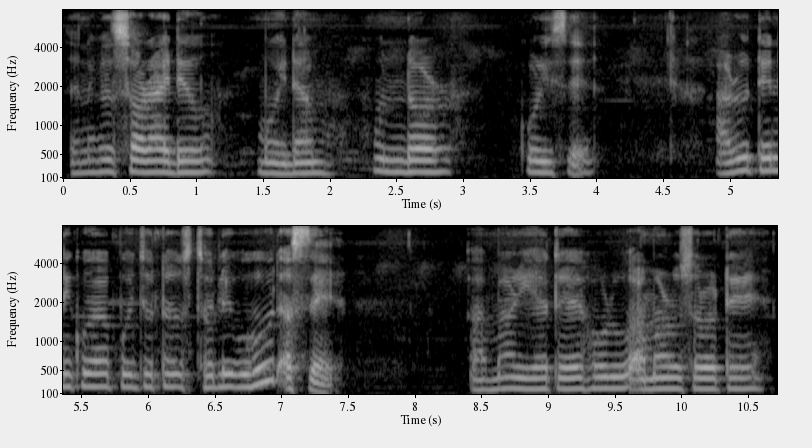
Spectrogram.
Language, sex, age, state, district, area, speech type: Assamese, female, 60+, Assam, Udalguri, rural, spontaneous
